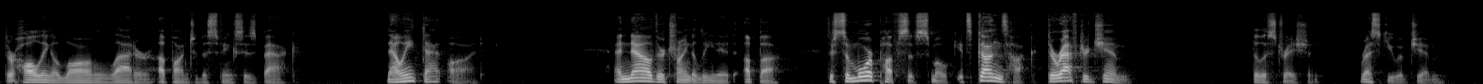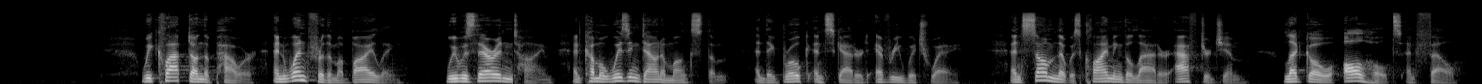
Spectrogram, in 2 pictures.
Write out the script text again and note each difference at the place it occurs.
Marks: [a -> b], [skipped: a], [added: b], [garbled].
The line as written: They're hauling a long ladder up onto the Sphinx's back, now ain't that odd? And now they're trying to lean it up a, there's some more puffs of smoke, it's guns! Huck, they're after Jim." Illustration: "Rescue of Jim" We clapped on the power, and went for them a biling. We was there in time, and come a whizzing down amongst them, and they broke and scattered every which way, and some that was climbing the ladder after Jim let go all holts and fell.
They're hauling a long ladder up onto the Sphinx's back, now ain't that odd? And now they're trying to lean it up a, there's some more puffs of smoke, it's guns! Huck, they're after Jim." Illustration: "Rescue of Jim" We clapped on the power, and went for them a biling. We was there in time, and come a whizzing down amongst them, and they broke and scattered every which way, and some that was climbing the ladder after Jim let go all holts and fell.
